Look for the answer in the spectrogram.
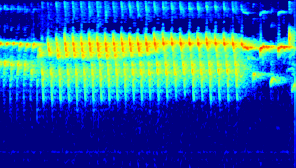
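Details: Red factor canary pair, caged birds: a bright, rapid trilled song of fast repeated chirps, about four notes each second, held steady in pitch, then ending in a few sharper, higher notes. The background is quiet.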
